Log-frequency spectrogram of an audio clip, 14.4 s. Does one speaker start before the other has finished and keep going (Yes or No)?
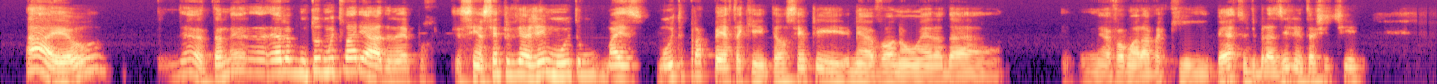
No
